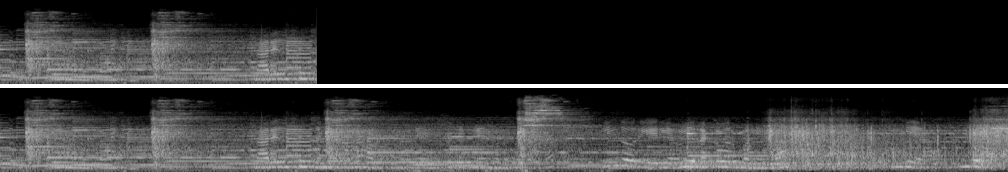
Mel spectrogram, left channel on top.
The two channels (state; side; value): drops out; left; at 3.2 s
